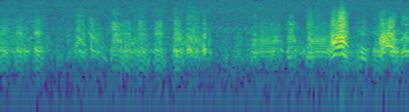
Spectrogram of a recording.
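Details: A flock of snow geese flying past at Chincoteague, Virginia gives a dense chorus of nasal, barking honks, many birds calling over one another about twice a second.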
